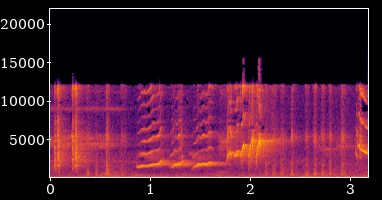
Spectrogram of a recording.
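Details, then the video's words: Sunbird song used as a lure to make other sunbirds respond and sing; a run of rising whistled slurs climbing higher in pitch, ending in sharp high squeaky notes over a faint low hum. "SEMUA Burung KOLIBRI CUEK LANGSUNG RESPON DAN GACOR Dengan PANCINGAN INI!KOLIBRI NINJA GACOR"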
